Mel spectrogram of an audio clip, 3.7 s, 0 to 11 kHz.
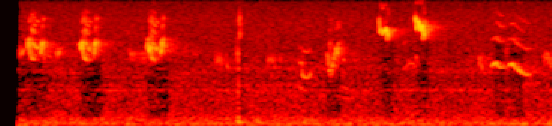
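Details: California thrasher singing at Whitewater Preserve, 3 January 2017: a quick run of short, varied chirpy phrases, about two per second, mostly mid-high with a few sharper high notes.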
